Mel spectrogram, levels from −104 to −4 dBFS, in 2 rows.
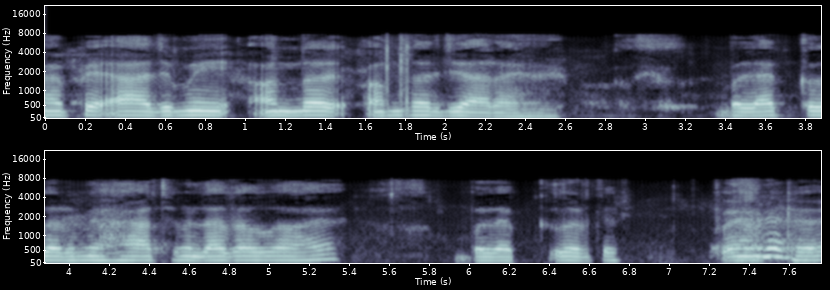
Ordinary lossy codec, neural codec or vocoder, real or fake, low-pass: none; codec, 16 kHz, 4 kbps, X-Codec, WavLM features, trained on Multilingual LibriSpeech; fake; none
